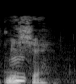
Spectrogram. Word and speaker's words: Michee: Michee, you know, we're speaking off air and I kept getting his name wrong because it's spelled M-I-C-H-E-E. So I was like, oh, Michee or Michee. And he's like, no, my name is Michee, but you must put the French accent. And if you don't have the French accent, then you cannot say my name correctly.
